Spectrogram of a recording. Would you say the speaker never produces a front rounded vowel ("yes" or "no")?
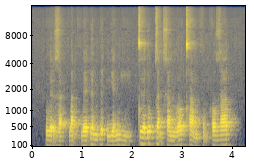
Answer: yes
